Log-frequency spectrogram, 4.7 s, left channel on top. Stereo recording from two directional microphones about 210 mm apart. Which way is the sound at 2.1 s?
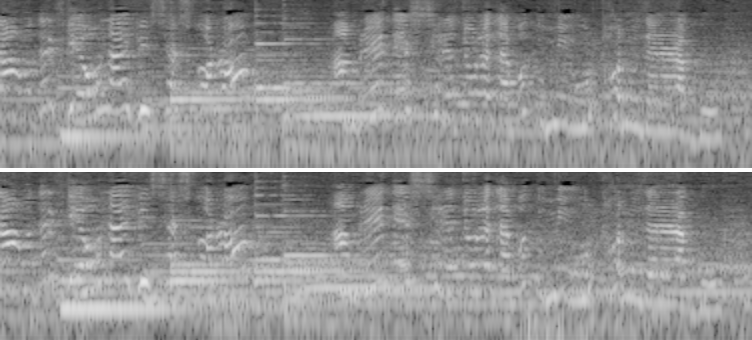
15° right (ahead or behind).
